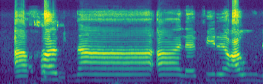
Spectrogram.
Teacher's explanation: آلَ دونوں کو نہیں اٹھانا، اور جو ذال ہے نا اخذنا کا ذال اس کو آپ نے ہلانا نہیں ہے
